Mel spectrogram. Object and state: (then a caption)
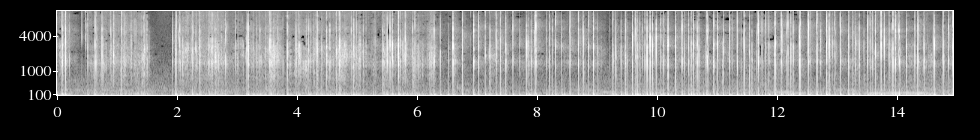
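Plastic pill box. Long acrylic nails tap and scratch a large translucent purple plastic weekly pill organizer with many small hollow compartments and closed lids. The result is a dense, bright stream of quick crisp clicks and crinkly scratching that runs throughout the clip, with only brief pauses near the start.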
